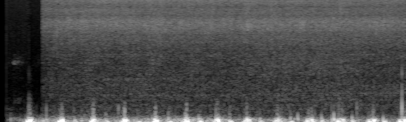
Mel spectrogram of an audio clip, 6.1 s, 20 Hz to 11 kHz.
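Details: Heartbeat of a 34-year-old male recorded at the tricuspid valve area, heartbeat visible: steady, regular low thumping normal heart sounds with a soft hum behind them.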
